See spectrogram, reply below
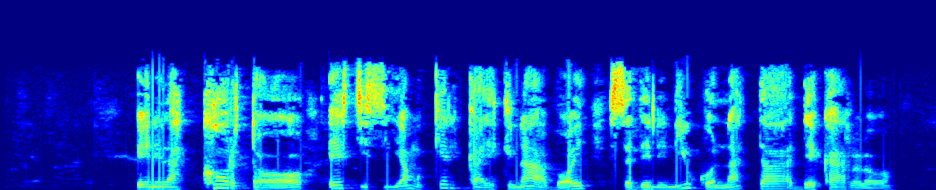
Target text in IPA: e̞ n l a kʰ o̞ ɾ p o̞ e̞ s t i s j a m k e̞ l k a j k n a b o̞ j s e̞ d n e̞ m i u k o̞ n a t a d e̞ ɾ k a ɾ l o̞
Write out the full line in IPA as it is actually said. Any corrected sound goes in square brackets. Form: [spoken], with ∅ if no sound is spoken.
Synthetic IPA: e̞ n l a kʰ o̞ ɾ [t] o̞ e̞ s t i s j a m k e̞ l k a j k n a b o̞ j s e̞ d n e̞ [n] i u k o̞ n a t a d e̞ [∅] k a ɾ l o̞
